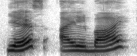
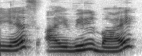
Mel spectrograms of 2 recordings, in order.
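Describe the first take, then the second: First: 'I will' is shortened into one syllable. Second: 'I will' is said as two full words.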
